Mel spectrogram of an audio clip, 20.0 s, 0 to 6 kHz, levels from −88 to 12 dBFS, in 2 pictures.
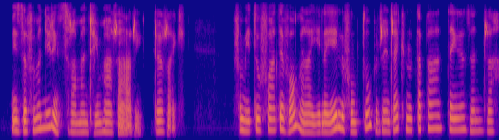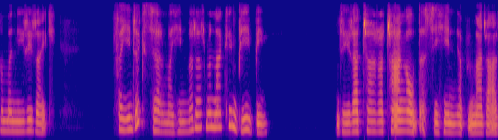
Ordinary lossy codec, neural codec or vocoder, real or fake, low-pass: none; none; real; 5.4 kHz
